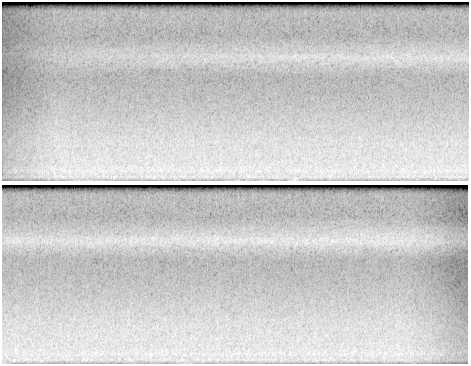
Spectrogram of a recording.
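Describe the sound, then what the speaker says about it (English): Pristine creek water runs and pours down steadily with a close, dense rushing wash that holds evenly for the whole stretch, with no voices. "I always love to wash my hair in the pristine creek water with it beating down on my scalp"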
